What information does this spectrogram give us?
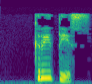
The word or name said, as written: kritis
